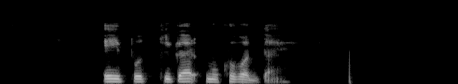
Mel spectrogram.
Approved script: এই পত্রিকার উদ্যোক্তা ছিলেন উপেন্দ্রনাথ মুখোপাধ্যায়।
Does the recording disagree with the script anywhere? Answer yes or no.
yes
